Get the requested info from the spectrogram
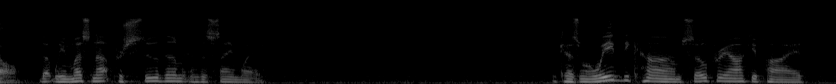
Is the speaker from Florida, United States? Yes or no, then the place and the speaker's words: yes; Miami, Florida, United States; I grew up in Miami without air conditioning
